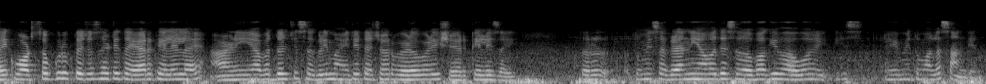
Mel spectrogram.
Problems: constant background noise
